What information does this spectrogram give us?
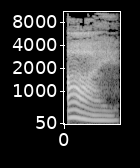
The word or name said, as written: aye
